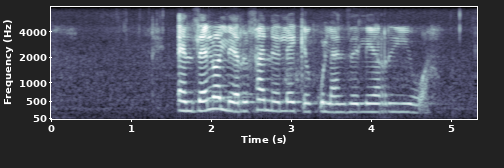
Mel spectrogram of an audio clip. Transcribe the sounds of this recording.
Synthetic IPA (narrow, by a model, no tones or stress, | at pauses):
ɛnd͡ɮʱɛlɔlerifanɛlɛkɛkʼuland͡zɛleriːwa̰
